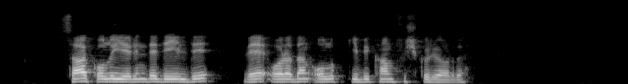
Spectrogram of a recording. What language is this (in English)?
Turkish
